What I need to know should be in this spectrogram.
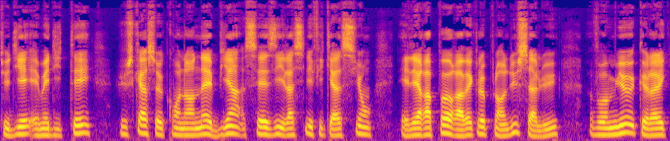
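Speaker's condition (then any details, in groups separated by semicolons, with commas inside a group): No condition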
